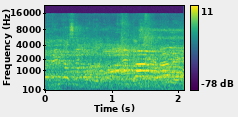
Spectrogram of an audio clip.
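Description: Several people's voices calling out over the background noise of a busy sports hall, likely coaches shouting to grapplers on the mat.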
